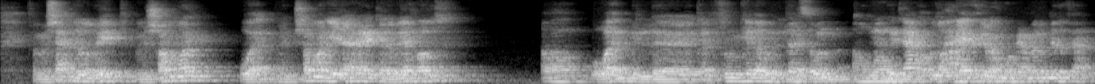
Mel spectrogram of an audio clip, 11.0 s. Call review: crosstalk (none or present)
present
